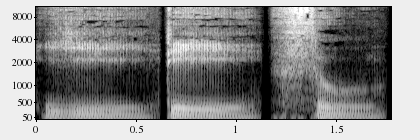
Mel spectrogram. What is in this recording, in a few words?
"yitithu", concat syllables; Affixing experiment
